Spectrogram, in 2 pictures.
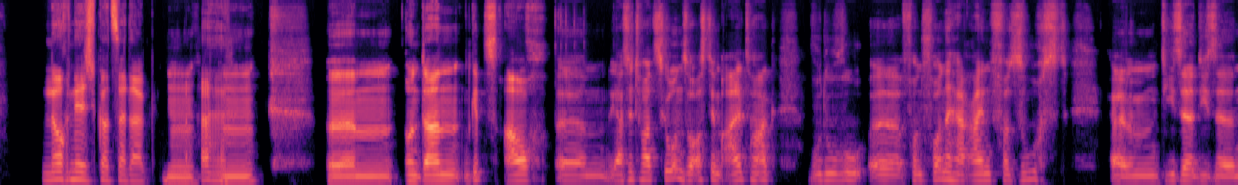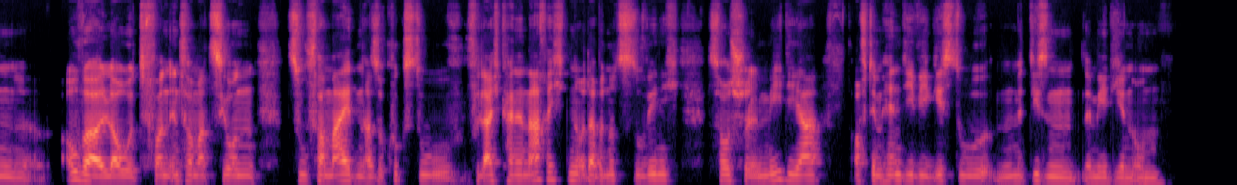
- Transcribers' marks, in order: chuckle; other background noise; in English: "Overload"
- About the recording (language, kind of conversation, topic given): German, podcast, Woran merkst du, dass dich zu viele Informationen überfordern?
